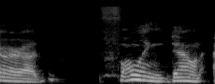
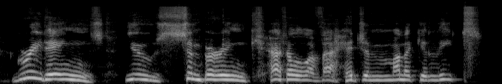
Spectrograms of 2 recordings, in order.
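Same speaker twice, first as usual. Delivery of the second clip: put-on character voice, pitched up high; 5 semitones higher than usual. Narrating to players as a newly arrived character speaks: booming Lucindus Crowell voice. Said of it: "you hear a booming voice".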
